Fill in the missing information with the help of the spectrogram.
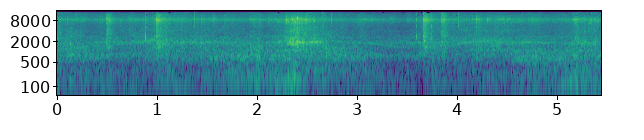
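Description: Electric Carrera Go toy slot cars race around a track, a steady high-pitched whirring buzz with a few sharp clicks and rattles as they pass, continuous throughout.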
